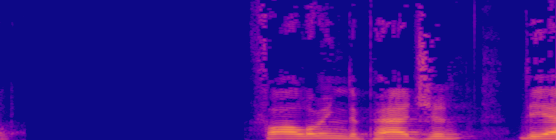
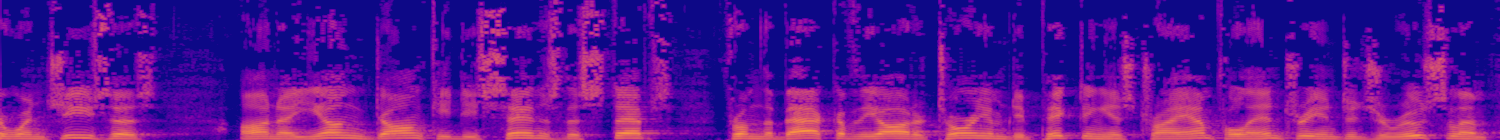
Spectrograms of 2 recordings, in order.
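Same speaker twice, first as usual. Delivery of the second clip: ordinary delivery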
